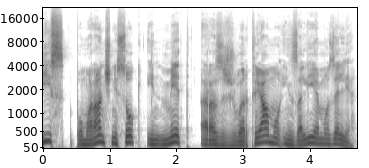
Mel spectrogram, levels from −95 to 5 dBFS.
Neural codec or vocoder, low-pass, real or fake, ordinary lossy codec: none; none; real; none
